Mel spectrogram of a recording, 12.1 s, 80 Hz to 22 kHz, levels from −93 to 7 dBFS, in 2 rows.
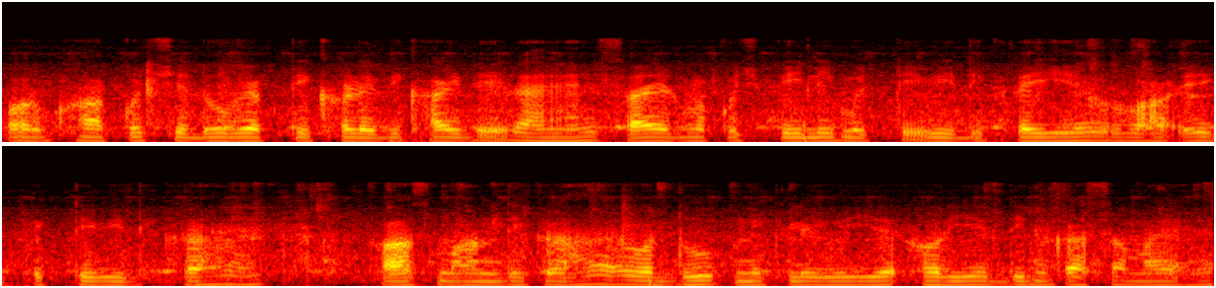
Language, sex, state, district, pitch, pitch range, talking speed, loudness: Hindi, male, Uttar Pradesh, Jalaun, 115 Hz, 110-120 Hz, 205 wpm, -31 LUFS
